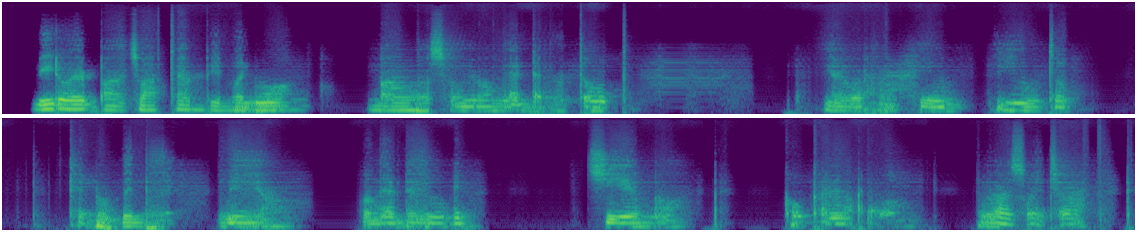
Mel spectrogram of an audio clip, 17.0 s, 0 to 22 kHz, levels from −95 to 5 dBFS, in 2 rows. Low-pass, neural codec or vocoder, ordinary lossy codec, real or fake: none; codec, 44.1 kHz, 0.9 kbps, DAC; none; fake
